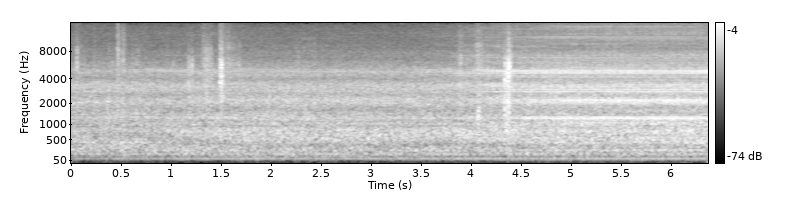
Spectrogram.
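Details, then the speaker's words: LG ThinQ window air conditioner, about 10,000 BTU, after a capacitor change for a fan that would not start. Smooth steady low drone with no knocks, rattles or cycling from the LG compressor. Normal compressor running. "your compressor sounds nice on"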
